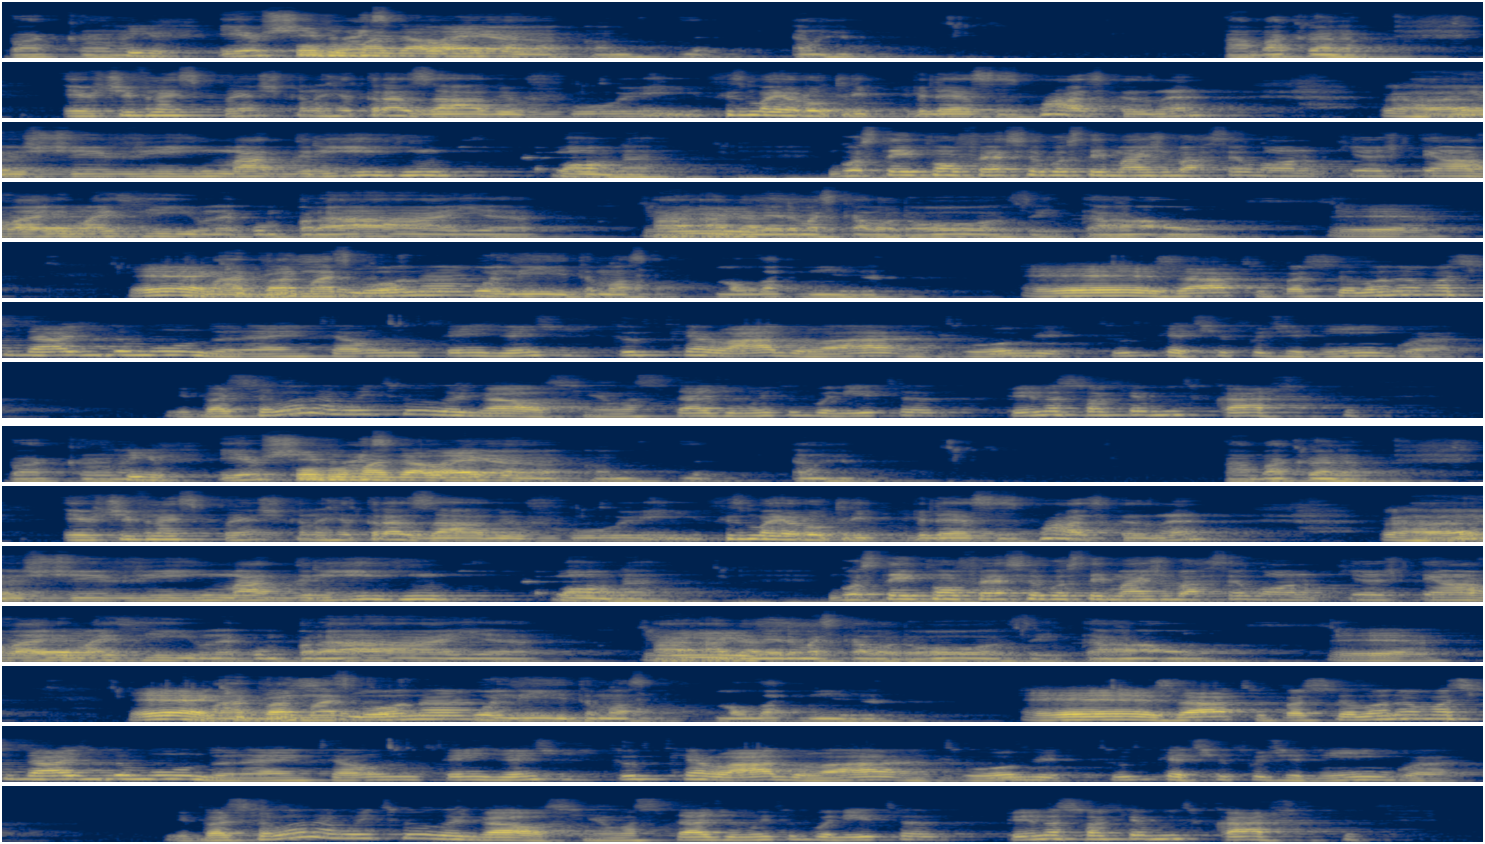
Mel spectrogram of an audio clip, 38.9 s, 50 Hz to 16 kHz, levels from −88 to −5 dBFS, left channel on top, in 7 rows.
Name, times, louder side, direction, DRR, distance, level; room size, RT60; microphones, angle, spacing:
voice 1, 0.0-0.5 0.8-2.7 3.0-3.2 4.6-5.5 5.8-10.1 10.4-12.9 13.2-13.6 14.2-18.7 19.1-21.3 22.9-23.7 24.0-24.6 24.9-25.5 31.4-31.6, equal, 5° left, 3 dB, 2.1 m, -27 dB
voice 2, 1.1-1.8 10.7-11.1 16.7-17.0 19.1-19.5 21.6-22.1 22.7-24.0 26.0-33.2 33.9-36.8 37.1-38.2, right 3 dB, 25° right, 8 dB, 0.8 m, -24 dB
27.5 x 12.0 x 9.0 m, 0.79 s
head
